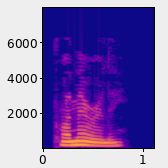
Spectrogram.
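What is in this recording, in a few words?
"primarily" British; Flora and fauna, agriculture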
